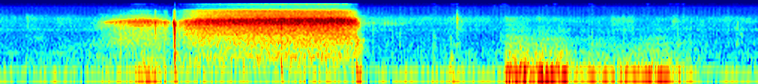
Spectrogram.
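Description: A vape being puffed: a loud, even hiss lasting about a second and a half as air is drawn through the atomizer, then about a second later a softer, lower breathy rush as the vapour cloud is blown out.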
